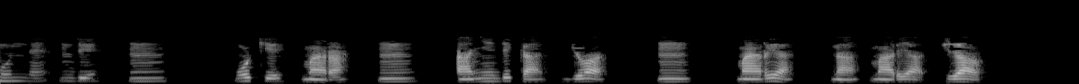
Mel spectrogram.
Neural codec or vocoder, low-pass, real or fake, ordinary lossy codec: none; 3.6 kHz; real; MP3, 16 kbps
